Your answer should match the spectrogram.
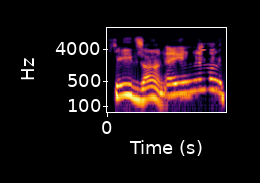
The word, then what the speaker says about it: Shaidzon: So Shaidzon. That's what I like. it's right there. Don't you know what the second vowel does to the first vowel?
